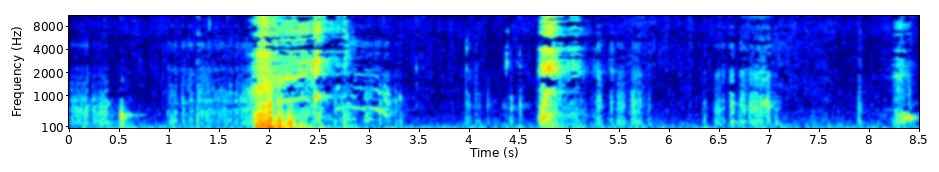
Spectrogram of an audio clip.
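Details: A little fox waking up gives a short, harsh, breathy cackling burst, then a second briefer burst a few seconds later, with faint rustling and a person speaking afterwards.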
